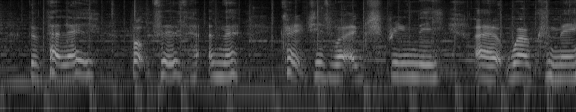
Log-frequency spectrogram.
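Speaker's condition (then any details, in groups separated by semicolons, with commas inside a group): Cerebral palsy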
